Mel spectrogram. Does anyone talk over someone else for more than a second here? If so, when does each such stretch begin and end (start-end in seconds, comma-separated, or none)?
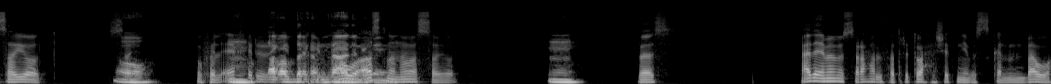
2.3-4.0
